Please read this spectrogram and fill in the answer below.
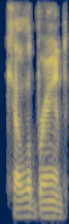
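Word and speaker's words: Celebrant: nimel by the way C and Elvis is pronounced K like that kellbran and nimel until you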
